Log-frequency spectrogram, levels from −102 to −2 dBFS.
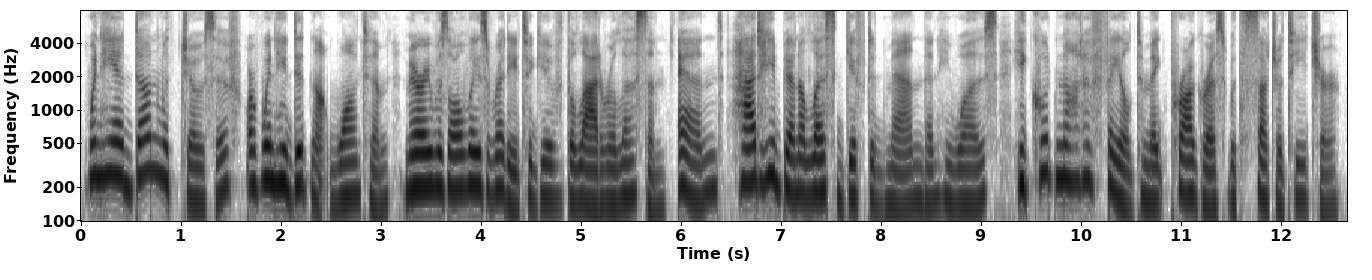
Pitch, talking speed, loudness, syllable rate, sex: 180 Hz, 220 wpm, -19 LUFS, 4.7 syllables/s, female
